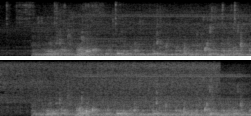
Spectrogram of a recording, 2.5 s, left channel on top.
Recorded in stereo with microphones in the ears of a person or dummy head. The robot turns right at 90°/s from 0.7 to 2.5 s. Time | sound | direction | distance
0.3 | boiling | 150° right | 2.5 m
